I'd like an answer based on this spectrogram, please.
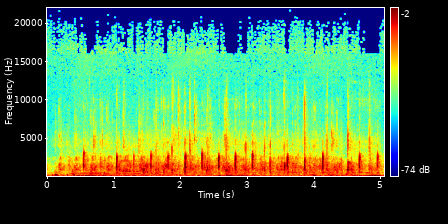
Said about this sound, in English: That round of applause was for you, the members of this organization, because that's how we got it done, with your efforts, my efforts,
